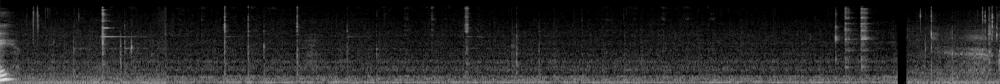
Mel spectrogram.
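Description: Metal spoon stirring cornstarch into water in a ceramic bowl, with light scattered clinks and scrapes against the bowl over a low steady hum.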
